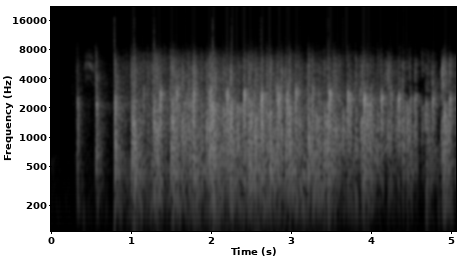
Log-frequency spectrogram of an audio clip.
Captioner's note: applause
